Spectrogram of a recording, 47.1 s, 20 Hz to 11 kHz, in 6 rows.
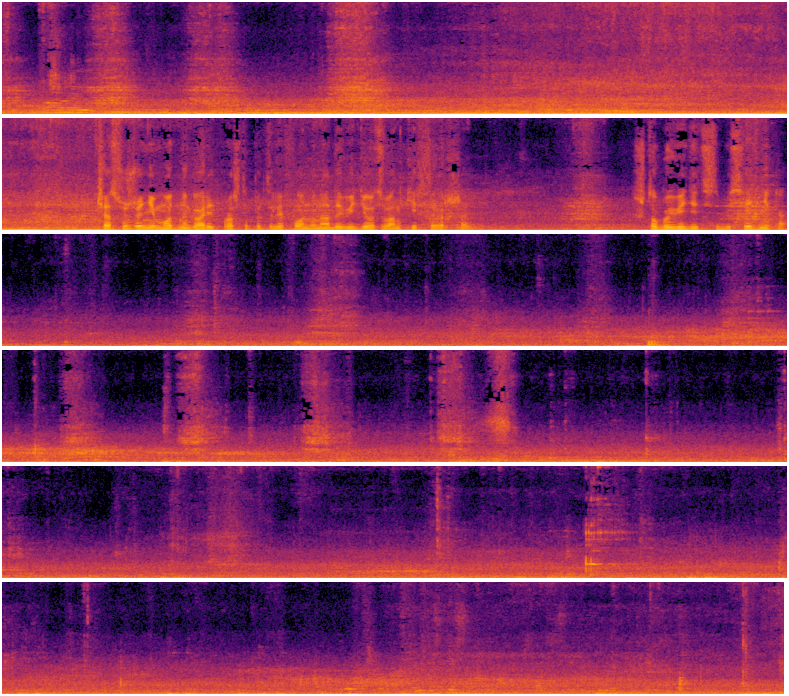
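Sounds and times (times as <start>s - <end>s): traffic rumble: 0.0s - 47.0s.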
